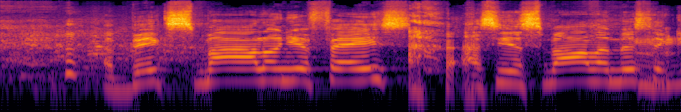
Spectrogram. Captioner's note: chuckles; audience laughing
